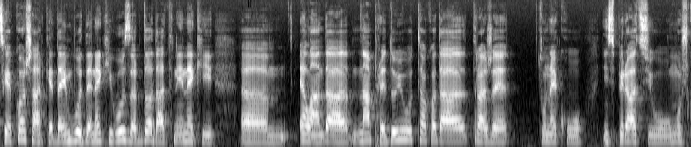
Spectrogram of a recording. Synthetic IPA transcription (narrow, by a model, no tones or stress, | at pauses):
ske̞ko̞ʃaɾke̞d̪aimbud̪e̞ne̞kiuːzo̞ɾd̪o̞d̪aːt̪nine̞kʰi | eland̪anapɾe̞d̪ujut̪ako̞d̪at̪ɾaːʒe | t̪uːne̞kʰu | inspiɾaːt̪sijumuʃk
